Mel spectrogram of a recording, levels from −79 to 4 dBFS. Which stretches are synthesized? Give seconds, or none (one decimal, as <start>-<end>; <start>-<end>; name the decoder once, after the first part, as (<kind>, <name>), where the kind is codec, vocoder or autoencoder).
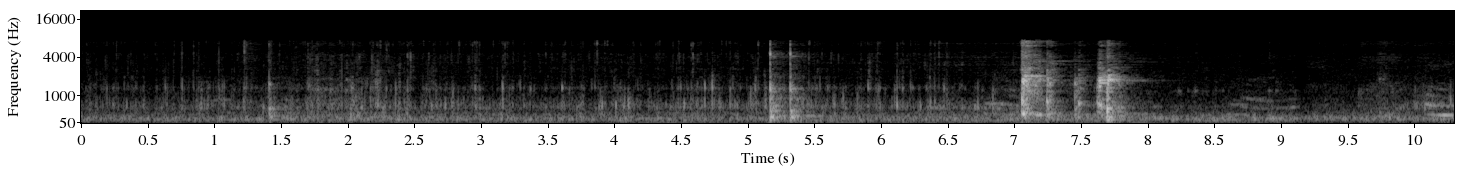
6.4-7.2 (autoencoder, DAC-VAE)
